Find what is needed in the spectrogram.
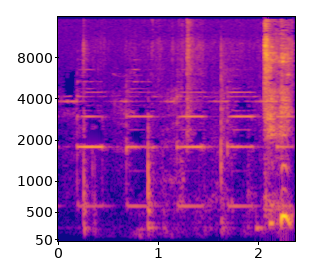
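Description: Electronic game-show answer buzzer pressed again and again: four short beeps, about two a second.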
